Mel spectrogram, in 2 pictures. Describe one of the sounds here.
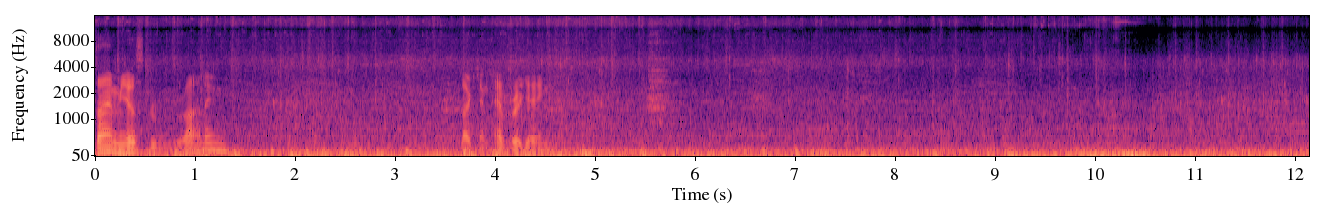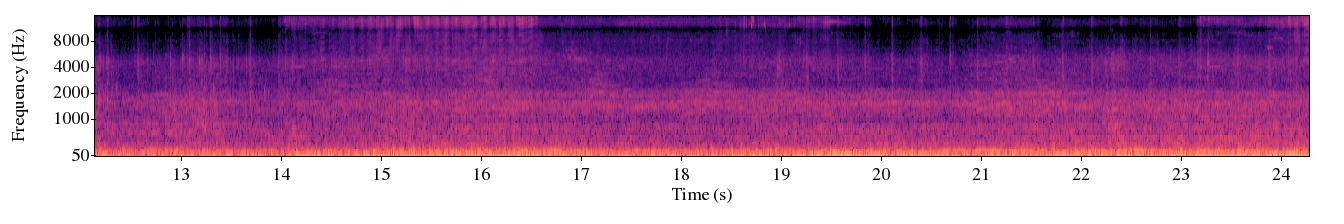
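Rain pours steadily outdoors.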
